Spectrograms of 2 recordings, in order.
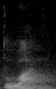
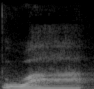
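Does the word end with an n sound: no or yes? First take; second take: yes; no. First: The word ends with an n sound. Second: The word ends in a long vowel, no n. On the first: The speaker calls it wrong. "jangan tuan ya" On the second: The speaker calls it right. "dibacanya tua dua harokat"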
